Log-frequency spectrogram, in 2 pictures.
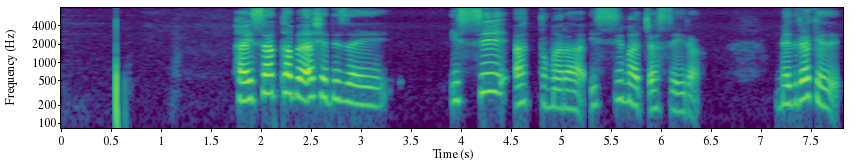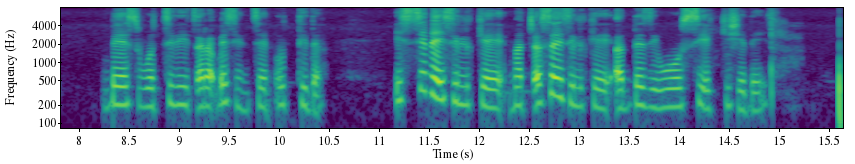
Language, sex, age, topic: Gamo, female, 36-49, government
